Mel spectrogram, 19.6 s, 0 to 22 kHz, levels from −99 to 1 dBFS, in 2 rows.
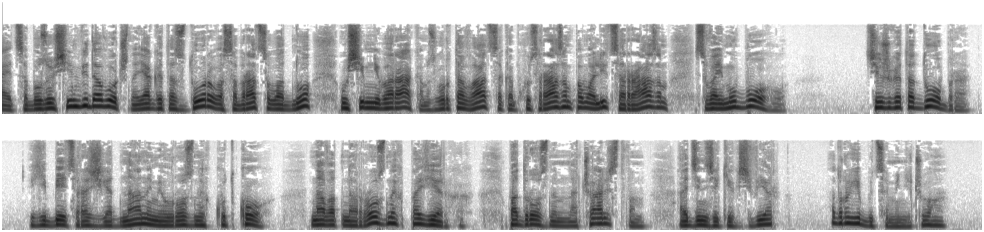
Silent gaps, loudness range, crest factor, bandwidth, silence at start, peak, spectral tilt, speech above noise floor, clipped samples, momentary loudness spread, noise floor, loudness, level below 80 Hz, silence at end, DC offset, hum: none; 5 LU; 18 dB; 11 kHz; 0 s; 0 dBFS; -5.5 dB/octave; 47 dB; under 0.1%; 9 LU; -64 dBFS; -17 LUFS; -54 dBFS; 0.4 s; under 0.1%; none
